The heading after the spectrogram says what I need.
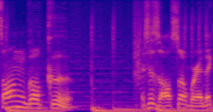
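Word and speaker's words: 孫悟空: beginning of time in Japanese his name is pronounced sangoku this is also where the character Goku in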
